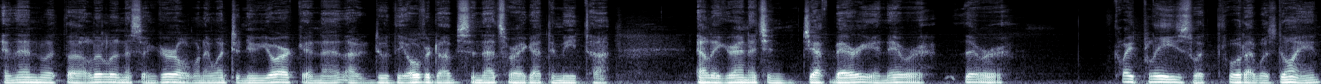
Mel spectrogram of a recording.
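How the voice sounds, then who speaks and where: A man with an American accent speaks at a fairly low pitch in a dark, mellow tone. His voice is somewhat breathy and his intonation monotone and flat. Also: moderate pace. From Michigan Upper Peninsula (Republic); Michigan. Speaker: singer; guest. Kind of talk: interview. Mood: warm, nostalgic. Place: studio. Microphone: studio mic.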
